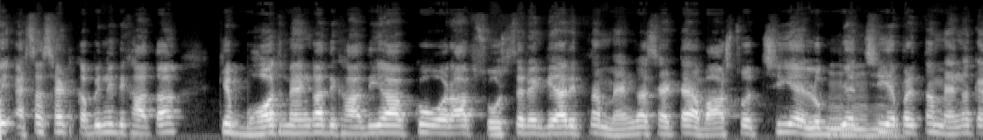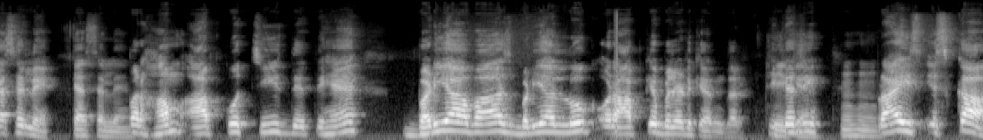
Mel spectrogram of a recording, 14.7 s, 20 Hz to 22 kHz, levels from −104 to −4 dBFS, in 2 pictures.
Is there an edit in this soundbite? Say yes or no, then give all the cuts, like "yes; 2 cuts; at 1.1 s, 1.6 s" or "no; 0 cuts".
no; 0 cuts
